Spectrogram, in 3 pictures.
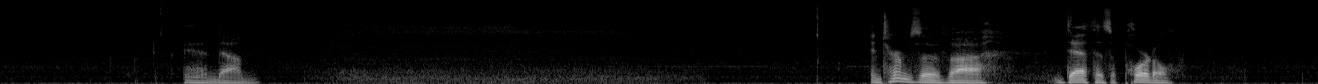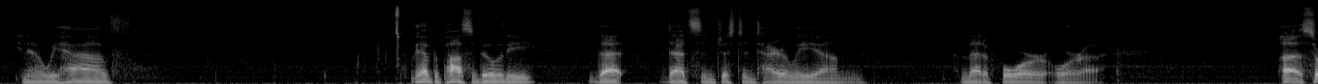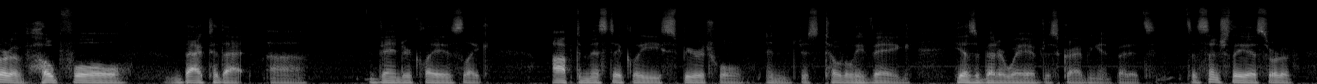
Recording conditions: sounds in the background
